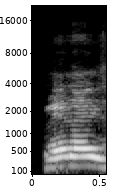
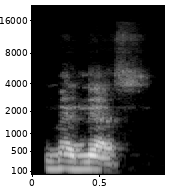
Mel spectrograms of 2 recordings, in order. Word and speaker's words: Van Ness: Why do they pronounce it Van Nuys when it's spelled Van Ness? Van Ness.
